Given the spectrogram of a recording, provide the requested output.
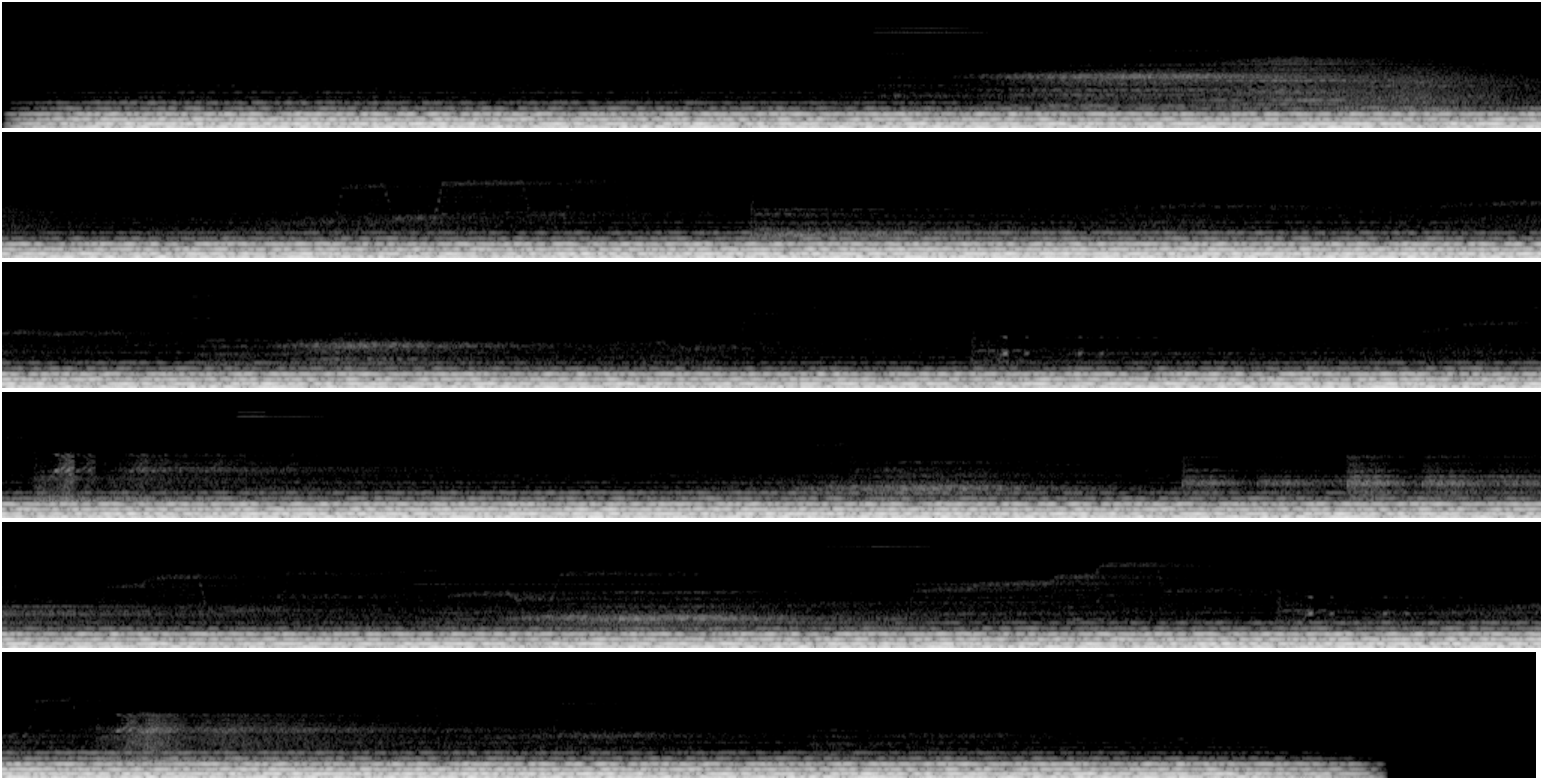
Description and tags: Space Hulk
This drone conveys the atmosphere aboard an abandoned space ship. It is still running but appears empty - or is it? This was recorded in Reaper with some treated "found sound" (a metal container being rubbed, slowed down) and additional noises from three instances of Korg Legacy Wavestation VSTi software synthesiser.
Ambient, Atmosphere, Dark, Drone, Horror, Scifi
